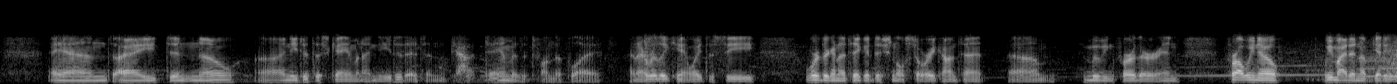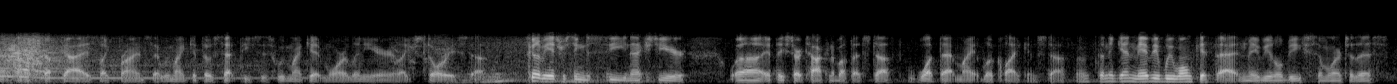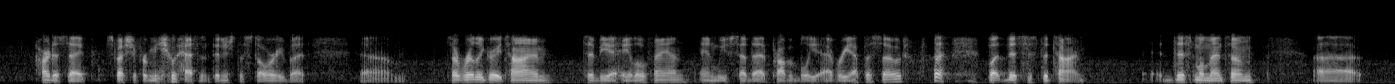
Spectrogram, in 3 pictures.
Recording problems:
phone-call audio; nothing above 3.5 kHz
traffic noise; loud; throughout; 7 dB below the speech

